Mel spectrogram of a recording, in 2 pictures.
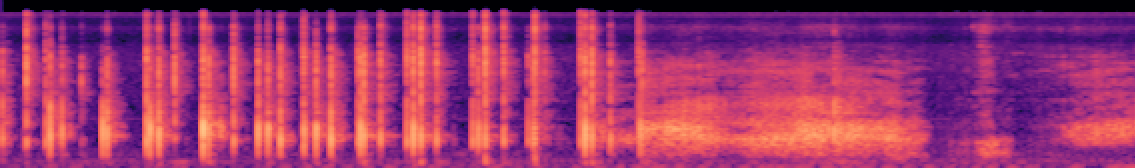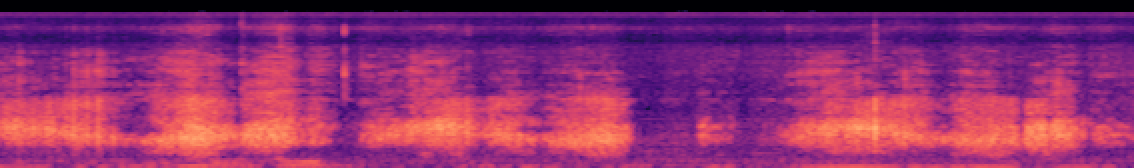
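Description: Long fingernails tap a small square red matte plastic box in a quick run of light, sharp clicks for about four seconds. The sound then turns to longer, soft scratchy strokes in several bursts separated by brief pauses.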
